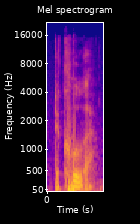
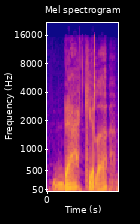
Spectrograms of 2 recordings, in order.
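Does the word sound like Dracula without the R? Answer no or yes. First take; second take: no; yes. First: It does not sound like Dracula without R. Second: It sounds like Dracula without the R. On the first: The speaker calls it right. "People around here call it Dacula" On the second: The speaker calls it wrong. "I used to think it was pronounced Dacula because it sort of looks like Dracula without the R. ... but that is not correct"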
